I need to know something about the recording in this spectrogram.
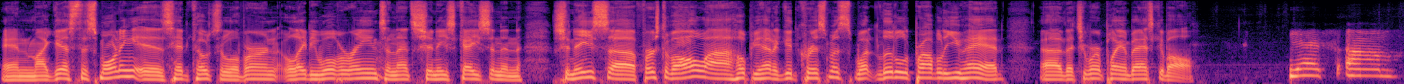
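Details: Adult male radio host, with a brief reply from a second adult; normal speech.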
